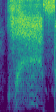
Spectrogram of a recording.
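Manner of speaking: unvoiced, breathy ghost whisper. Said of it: "With the breath".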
